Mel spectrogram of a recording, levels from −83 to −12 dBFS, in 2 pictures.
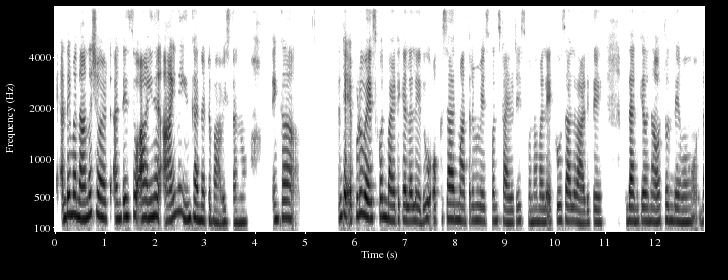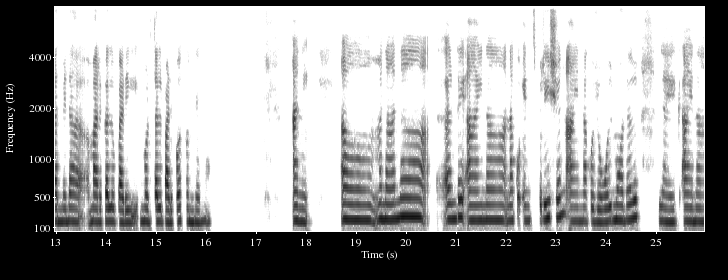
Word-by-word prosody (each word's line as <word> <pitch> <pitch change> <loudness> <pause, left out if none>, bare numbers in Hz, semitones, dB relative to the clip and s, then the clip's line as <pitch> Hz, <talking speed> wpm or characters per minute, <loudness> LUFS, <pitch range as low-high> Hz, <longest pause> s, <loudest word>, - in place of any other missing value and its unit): అంటే 255 +3 +7
మా 265 - +7
నాన్న 225 +6 +6
షర్ట్ 230 -4 +4
అంటే 220 +2 +4
సో, - - +2 0.2
ఆయన, 230 +2 +6 0.3
ఆయనే 280 +9 +2
ఇంకా 220 +1 +4
అన్నట్టు 190 -1 +1
భావిస్తాను. 165 0 -2 0.6
ఇంకా 230 +2 +1 1.1
అంటే 260 +2 +5
ఎప్పుడు 255 +7 +1
వేసుకొని 230 +1 +4
బయటకెళ్ళలేదు. 190 -2 +1 0.2
ఒక్కసారి 210 +1 +1
మాత్రమే 185 +1 -3
వేసుకొని 185 +1 -6
స్టైల్ 170 -3 -1
చేసుకున్నాం. 175 -2 -5
మళ్ళీ 170 +1 -1
ఎక్కువ 195 - -3
సార్లు 185 -1 +1
వాడితే 165 +2 -2 0.6
దానికేమైనా 180 0 +1
అవుతుందేమో. 180 -3 0 0.3
దాని 175 -1 -1
మీన 180 +1 -3 0.5
మరకలు 180 +1 -1
పడి 165 0 -1 0.3
ముడతలు 180 +1 -2
పడిపోతుందేమో... 170 0 -4 1.7
అని. 180 -3 -2 0.8
ఆహ్, 200 -1 0
మా 210 - +1
నాన్న 210 +3 +1 0.9
అంటే, 215 +3 0 0.2
ఆయన 195 0 -3 0.5
నాకు 195 - -6
ఇన్‌స్పిరేషన్. 215 +6 -2 0.2
ఆయన 185 0 -7
నాకు 180 0 -8
రోల్ 175 +2 -2
మోడల్. 195 +3 -1 0.6
లైక్ 170 -1 -4 0.2
ఆయన 180 -1 -3
190 Hz, 110 wpm, -23 LUFS, 175-210 Hz, 1.7 s, అంటే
